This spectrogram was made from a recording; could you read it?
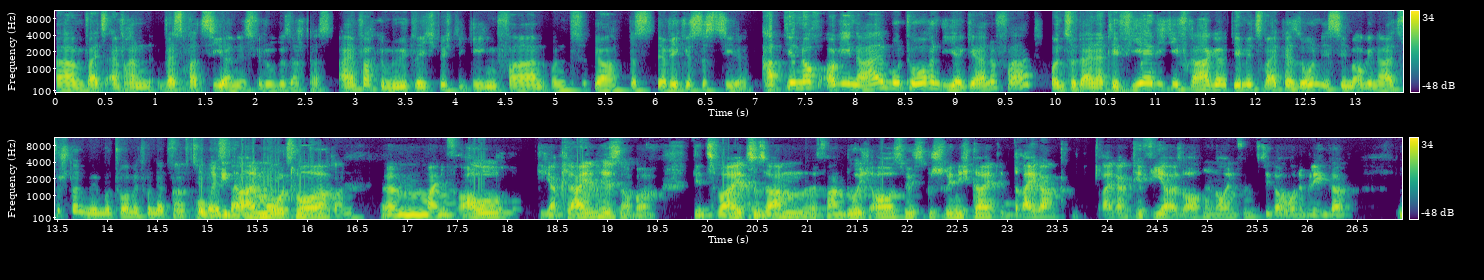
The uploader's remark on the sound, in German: Für die Episode 11 war es mal wieder ein „virtueller” Besuch über Zoom“.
